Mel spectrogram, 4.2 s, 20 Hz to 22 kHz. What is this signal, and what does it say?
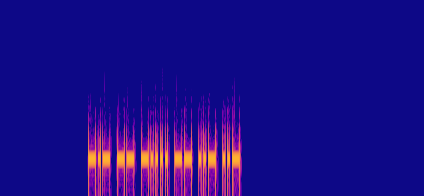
Morse code, heard as a keyed tone, about 50 wpm, 700 Hz. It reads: KM6MUU
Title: USA Call Signs 50wpm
